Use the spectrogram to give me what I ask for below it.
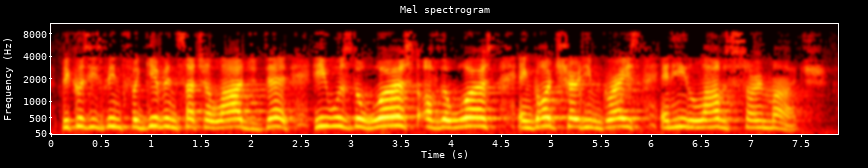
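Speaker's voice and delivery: building sermon climax; preaching at full force. Acted. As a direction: preach it out to the congregation.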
